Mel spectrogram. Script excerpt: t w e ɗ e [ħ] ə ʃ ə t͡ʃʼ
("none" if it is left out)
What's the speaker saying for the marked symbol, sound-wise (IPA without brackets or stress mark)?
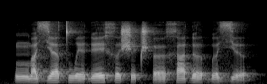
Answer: x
